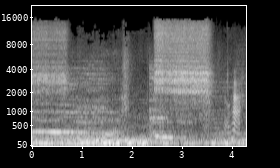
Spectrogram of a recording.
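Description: Animatronic dinosaur spraying water from its mouth: two hissing sprays, the first cutting off under a second in, the second starting about two and a half seconds in and stopping sharply a second later, over a steady low rumble.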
